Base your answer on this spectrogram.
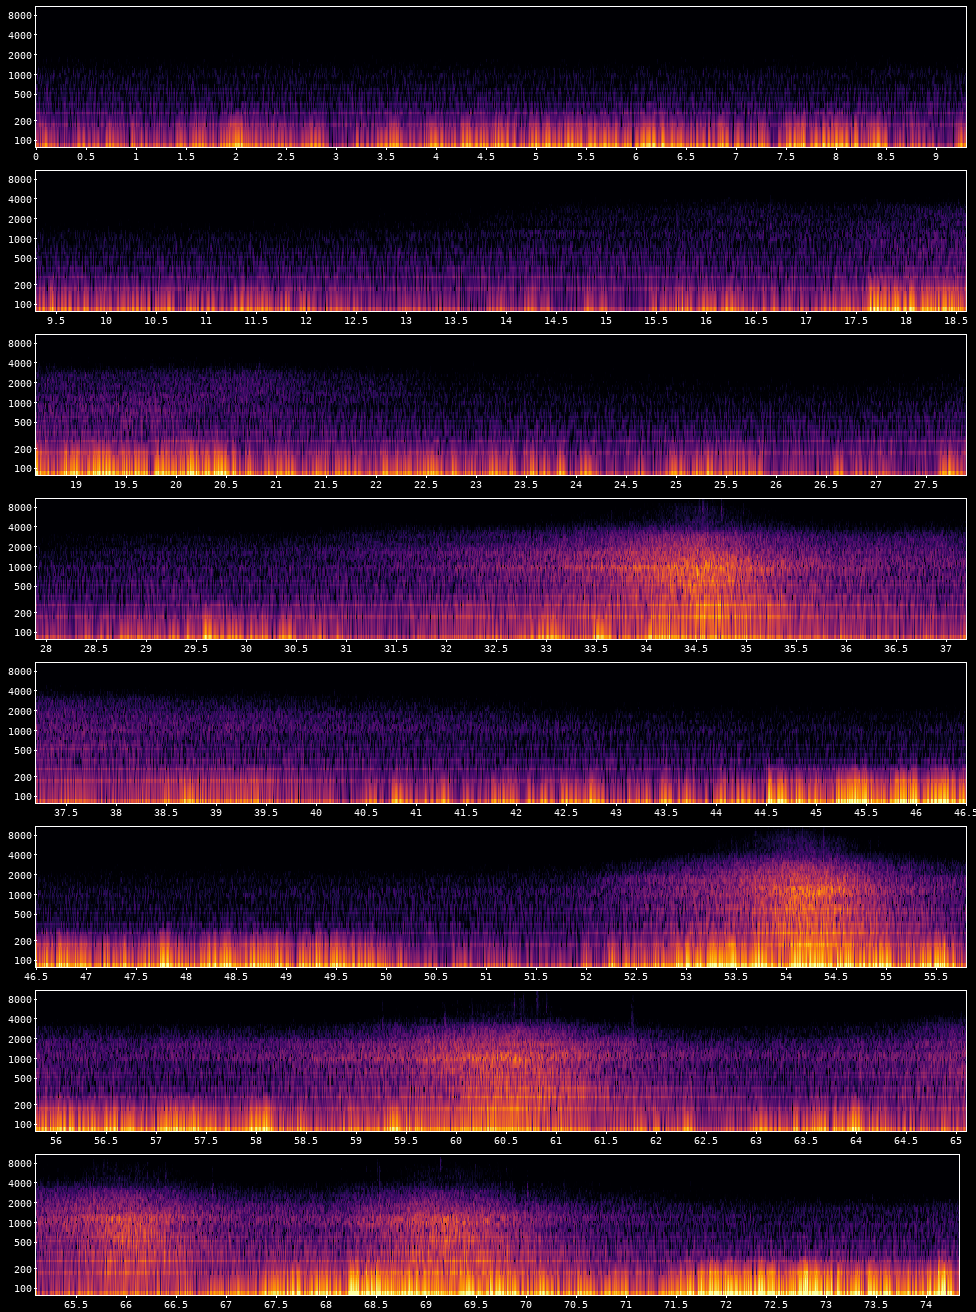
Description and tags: Street at night
Ambience of a street in Versailles at night, with cars passing by.
{"fr":"Rue la nuit","desc":"Ambiance d'une rue versaillaise la nuit, avec des voitures qui passent.","tags":"rue nuit voiture versailles"}
car, night, street, versailles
